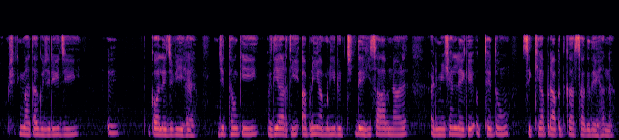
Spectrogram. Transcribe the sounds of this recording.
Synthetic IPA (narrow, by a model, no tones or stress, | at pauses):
ʃɾiːmaːt̪aːɡʊd͡ʒɾiːd͡ʒiː | kɔːleːd͡ʒʋiːɦɛːd͡ʒɪt̪ʰːõːkɪ | ʋɪd̪ɪjaːɾt̪ʰiːʔaːp̬ɳiːaːp̬ɳiːɾut͡ʃiːd̪eːɦɪsaːbnaːləɖmɪʃənleːkeːʔʊt̪ʰːeːt̪õː | sɪkʰːjaːpɾaːpət̪kəɾsəkd̪eːɦən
